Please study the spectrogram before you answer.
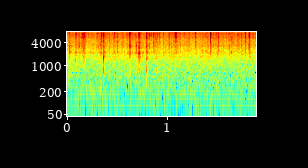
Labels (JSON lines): {"label": "ambient", "recorder": "HydroMoth"}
